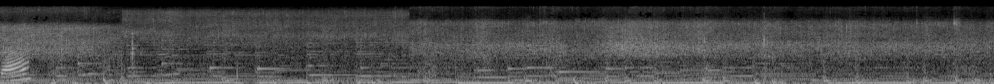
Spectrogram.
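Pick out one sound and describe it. Spatulas stir and scrape food in a pan.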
